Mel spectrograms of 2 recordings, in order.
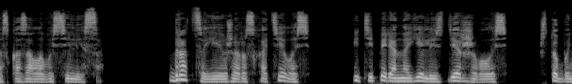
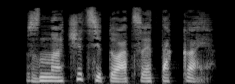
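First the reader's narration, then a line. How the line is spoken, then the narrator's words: Angry. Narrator (Russian): зло продолжил Фэш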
